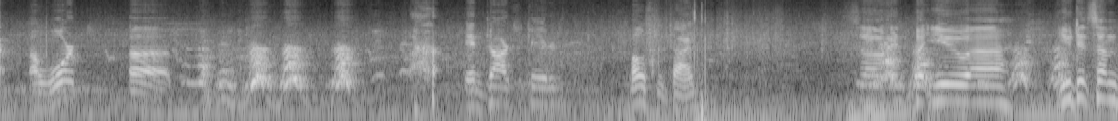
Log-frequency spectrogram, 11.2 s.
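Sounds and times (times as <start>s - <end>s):
speech: 0.3s - 3.4s, 4.6s - 5.7s, 6.3s - 7.1s, 8.6s - 11.1s
angry dog barking: 1.9s - 4.3s, 8.7s - 9.4s, 10.0s - 10.8s.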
